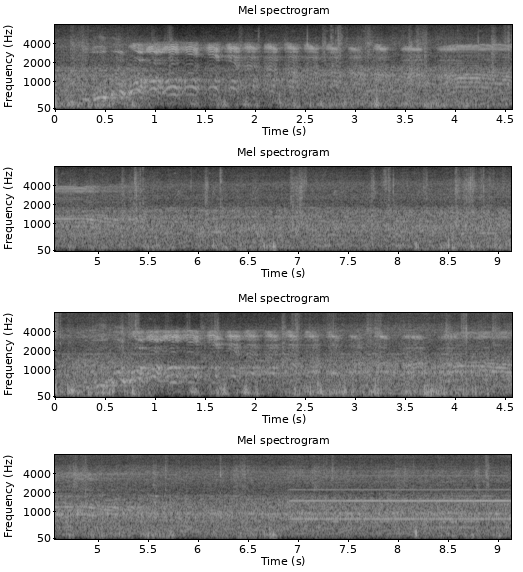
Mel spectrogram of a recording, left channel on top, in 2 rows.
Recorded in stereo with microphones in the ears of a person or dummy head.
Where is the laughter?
10° left (ahead or behind), 4 m.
